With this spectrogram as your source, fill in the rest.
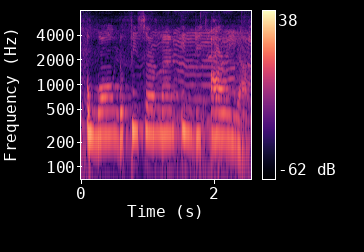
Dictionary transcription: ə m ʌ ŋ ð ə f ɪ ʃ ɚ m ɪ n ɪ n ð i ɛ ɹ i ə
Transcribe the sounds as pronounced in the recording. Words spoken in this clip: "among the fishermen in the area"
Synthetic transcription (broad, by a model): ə m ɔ ŋ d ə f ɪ s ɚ m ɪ n ɪ n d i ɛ ɹ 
